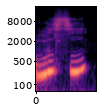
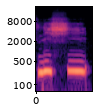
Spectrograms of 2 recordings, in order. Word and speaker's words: Lixi: il s'orthographie L-I-X-I, c'est Lissi. Lissi, ça veut dire lisse en italien. Ça se prononce lichi, lichi ou ligi selon la langue, parce que c'est du sarde en fait.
